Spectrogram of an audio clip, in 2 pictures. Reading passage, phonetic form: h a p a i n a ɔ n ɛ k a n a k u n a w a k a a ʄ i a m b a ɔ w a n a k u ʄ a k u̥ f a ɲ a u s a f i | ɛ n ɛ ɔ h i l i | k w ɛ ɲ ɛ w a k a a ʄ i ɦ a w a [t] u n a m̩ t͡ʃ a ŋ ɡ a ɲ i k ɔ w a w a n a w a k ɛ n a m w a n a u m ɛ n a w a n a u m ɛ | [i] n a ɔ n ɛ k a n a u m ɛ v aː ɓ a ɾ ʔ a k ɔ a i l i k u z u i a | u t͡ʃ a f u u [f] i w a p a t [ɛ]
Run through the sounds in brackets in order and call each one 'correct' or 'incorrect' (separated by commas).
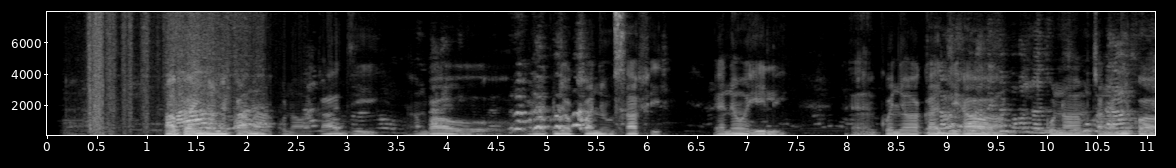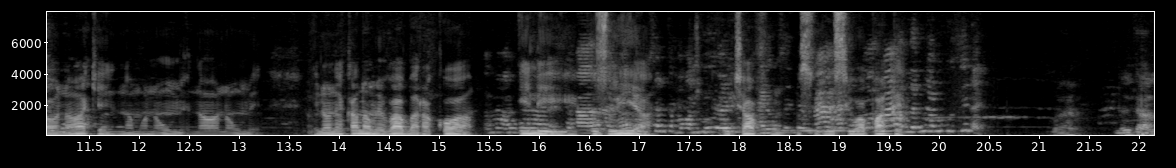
incorrect, correct, incorrect, correct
